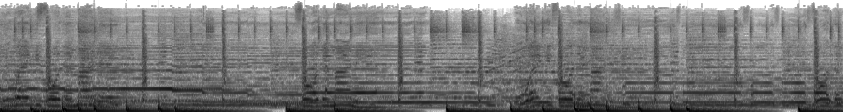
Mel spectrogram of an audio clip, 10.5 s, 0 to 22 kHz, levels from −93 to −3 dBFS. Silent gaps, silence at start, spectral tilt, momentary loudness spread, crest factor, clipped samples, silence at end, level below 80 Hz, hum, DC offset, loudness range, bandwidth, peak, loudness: none; 0 s; -4.5 dB/octave; 6 LU; 12 dB; under 0.1%; 0 s; -14 dBFS; none; under 0.1%; 1 LU; 19.5 kHz; 0 dBFS; -14 LUFS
